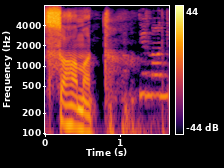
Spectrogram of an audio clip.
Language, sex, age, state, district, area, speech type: Nepali, male, 30-45, West Bengal, Darjeeling, rural, read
